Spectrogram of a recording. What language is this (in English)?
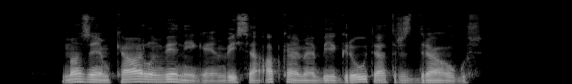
Latvian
